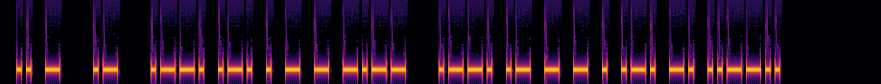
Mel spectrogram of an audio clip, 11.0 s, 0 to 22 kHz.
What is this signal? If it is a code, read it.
Morse code, heard as a keyed tone, about 21 wpm, 700 Hz. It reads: IT A PRETTY PATTERN?
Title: Sentences from Top 1000 Words - Review Part 2 - 20wpm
